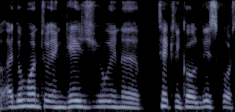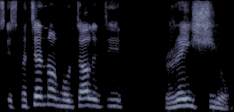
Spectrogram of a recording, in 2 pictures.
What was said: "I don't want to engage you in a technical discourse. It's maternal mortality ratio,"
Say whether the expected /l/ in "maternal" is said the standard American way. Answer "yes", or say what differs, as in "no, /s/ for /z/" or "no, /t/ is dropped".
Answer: yes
